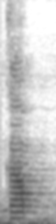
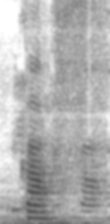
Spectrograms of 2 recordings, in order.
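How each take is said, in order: First: The word ends with a p sound. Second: The word ends with an f sound. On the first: The speaker calls it wrong. "Pakai F juga ya ujungnya, jadi bukan kap" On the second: The speaker calls it right. "tapi kaf"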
